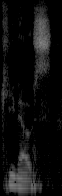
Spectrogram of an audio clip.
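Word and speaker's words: κενός: word that Paul uses is a word called key nos or key knows it's actually pronounced key knows he knows and what key knows means is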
